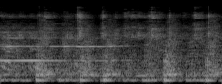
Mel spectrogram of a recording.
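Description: Traditional folk music: tambourine jingles shaking in a steady rhythm under a long held melody note that fades out about halfway through.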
